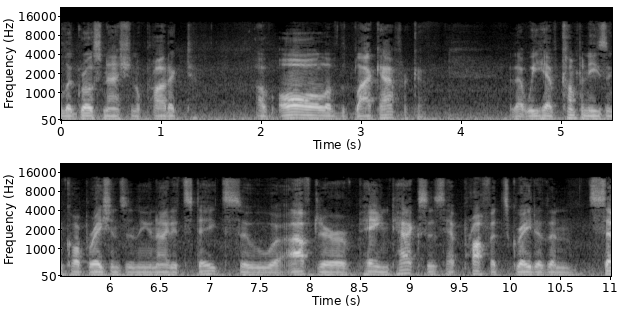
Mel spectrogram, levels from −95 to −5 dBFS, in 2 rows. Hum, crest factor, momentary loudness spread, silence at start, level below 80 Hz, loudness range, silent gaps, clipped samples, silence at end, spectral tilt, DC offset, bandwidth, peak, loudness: none; 20 dB; 17 LU; 0 s; -46 dBFS; 2 LU; none; under 0.1%; 0 s; -4.5 dB/octave; under 0.1%; 13.5 kHz; -12 dBFS; -31 LUFS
